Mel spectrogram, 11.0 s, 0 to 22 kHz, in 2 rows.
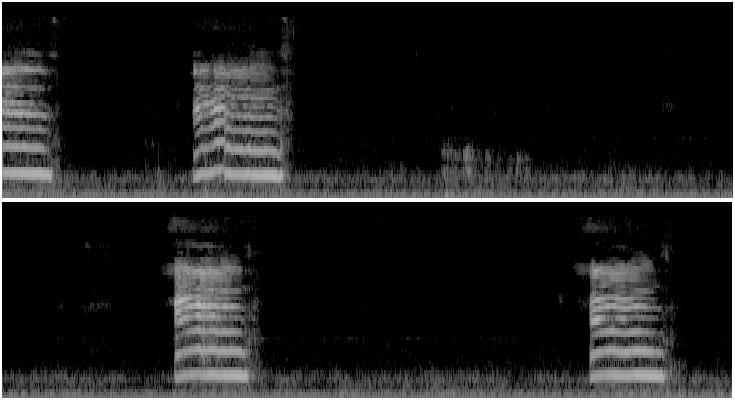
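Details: Low-voiced black rescue cat, rescued in 2013 in a mountain village, staring at its owner and meowing: four short, even meows in two pairs, plus a faint brief sound, with long quiet gaps.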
